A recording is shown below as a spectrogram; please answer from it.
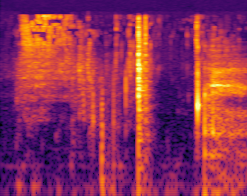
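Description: Faint sliding and light taps of a tarot card being drawn across a wooden table and turned over, with a few soft clicks in the second half.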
